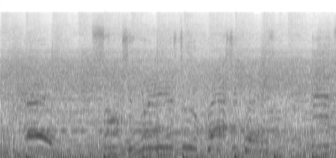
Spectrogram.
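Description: Live country-rock band music with no singing: a lead electric guitar plays notes that bend up and down in pitch over a steady drum-and-bass beat.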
